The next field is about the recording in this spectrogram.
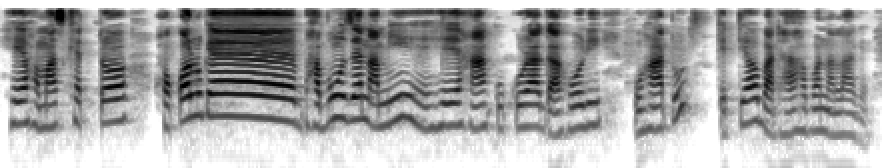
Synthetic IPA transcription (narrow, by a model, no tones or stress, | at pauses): hejɦɔmazkʰɛtɹɔ | xɔkɔlʊkɛ | bʱabʊ̃zɛnamiɦejɦãkukuɹaɡaɦoɹi | pʊɦatʊketijaʊbadʱaɦobɔnalaɡɛ̰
